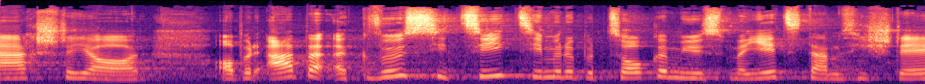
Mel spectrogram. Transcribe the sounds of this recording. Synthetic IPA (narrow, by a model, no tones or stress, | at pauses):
æːχʃtəjɑːɾ | ʔɑ̰bəɾʔæb̥əʔəkvʏsit͡sitsiməɾyb̥əɾt͡sɔɡəmyəsməjɛt͡sd̥ɛmsyʃteː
